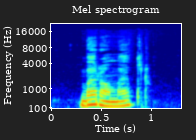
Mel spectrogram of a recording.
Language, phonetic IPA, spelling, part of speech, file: Polish, [baˈrɔ̃mɛtr̥], barometr, noun, LL-Q809 (pol)-barometr.wav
